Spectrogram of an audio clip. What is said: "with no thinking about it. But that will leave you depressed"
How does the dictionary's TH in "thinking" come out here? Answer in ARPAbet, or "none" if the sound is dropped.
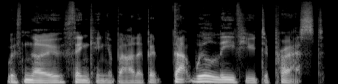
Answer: TH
